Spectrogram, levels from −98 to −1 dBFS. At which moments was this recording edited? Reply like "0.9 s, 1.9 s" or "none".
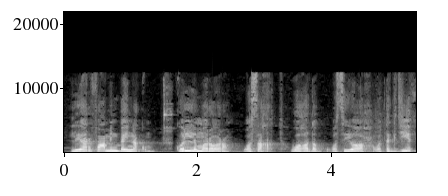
1.6 s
